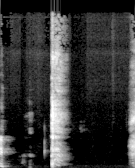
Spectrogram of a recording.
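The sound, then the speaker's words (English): Coughing from choking on a drink, a few sharp, harsh coughs separated by silence. “oh no i'm choking on my drink but also tears”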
